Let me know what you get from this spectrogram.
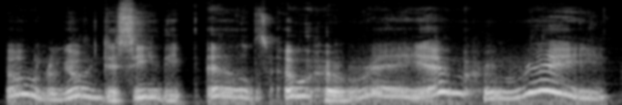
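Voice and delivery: shrill-free but high, loud mock cartoon cheer from the old animated film; Bakshi cartoon Sam. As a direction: squeal it like an overexcited cartoon hobbit, slowing on the last hooray. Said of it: "Ralph Bakshi version of Sam".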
